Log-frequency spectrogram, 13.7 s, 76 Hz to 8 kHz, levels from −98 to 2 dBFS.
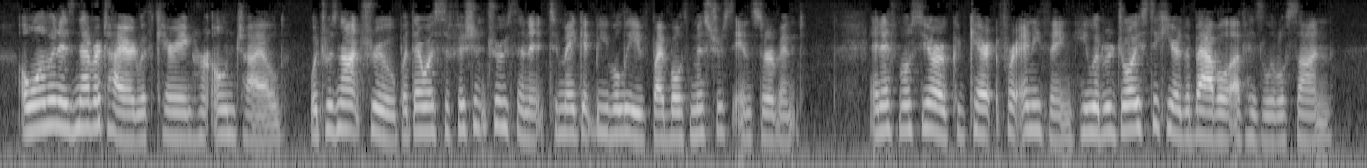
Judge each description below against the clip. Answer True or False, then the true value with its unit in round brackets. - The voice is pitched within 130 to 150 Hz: False (195 Hz)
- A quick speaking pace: True (210 wpm)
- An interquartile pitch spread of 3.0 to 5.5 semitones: True (3.4 semitones)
